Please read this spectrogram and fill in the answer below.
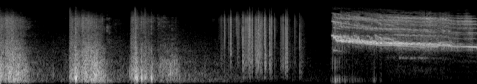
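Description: Ready to Shoot Chronos multi-shot fireworks cake firing: three sharp bangs about two-thirds of a second apart, then a quick volley of rapid shots around two seconds in. Near the end a loud whistle falling in pitch runs for about a second and a half and cuts off suddenly.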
